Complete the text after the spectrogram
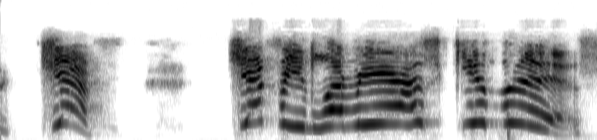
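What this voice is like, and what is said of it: Yelling loudly. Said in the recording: “why are you yelling”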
